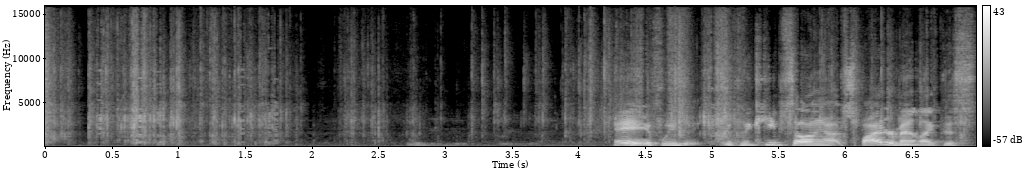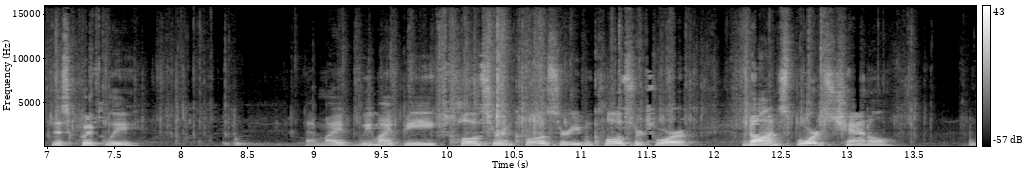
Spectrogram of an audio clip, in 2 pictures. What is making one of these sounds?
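Foil card packs crinkle and tear as they are opened.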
